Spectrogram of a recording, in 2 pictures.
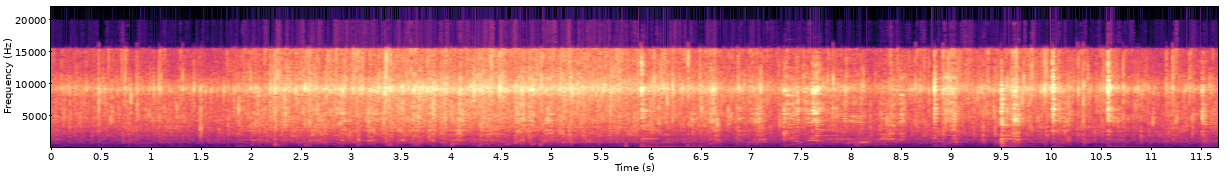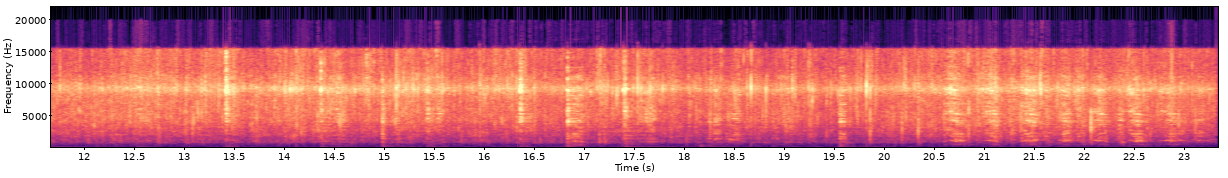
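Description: Onion, garlic and ginger fry in a pan for an Assamese meal, a steady close sizzle with occasional stirring scrapes and clinks, no voices.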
